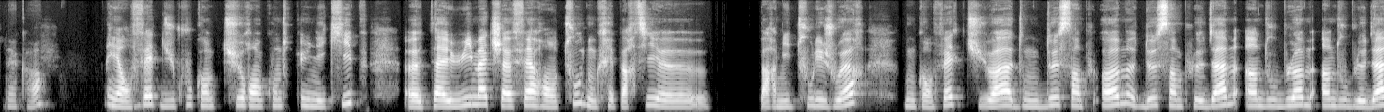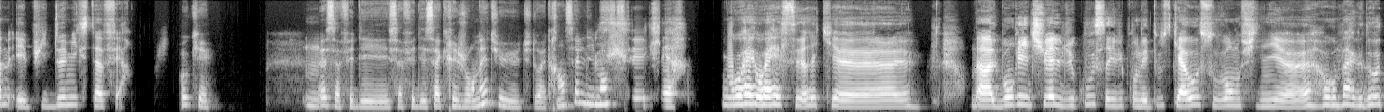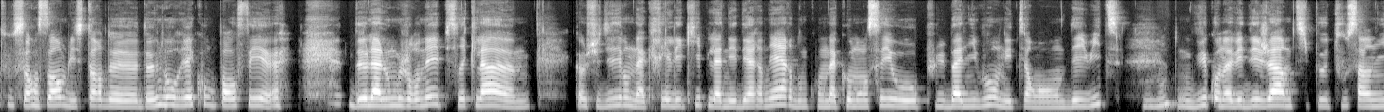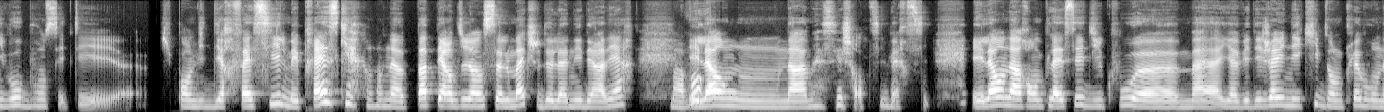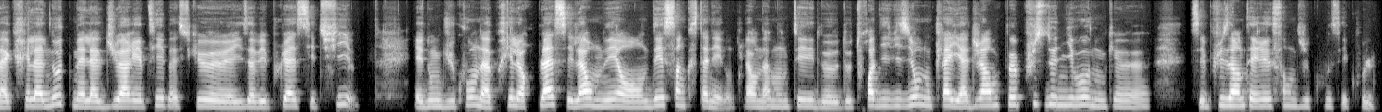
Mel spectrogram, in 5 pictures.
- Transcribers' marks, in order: drawn out: "heu"; laughing while speaking: "McDo tous ensemble, histoire de … la longue journée"; laughing while speaking: "presque"
- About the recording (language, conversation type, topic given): French, podcast, Quel passe-temps t’occupe le plus ces derniers temps ?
